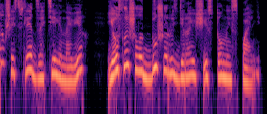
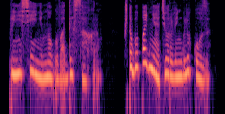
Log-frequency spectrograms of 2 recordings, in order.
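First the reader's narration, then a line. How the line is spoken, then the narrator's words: Calm advice. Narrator (Russian): спокойно посоветовала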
